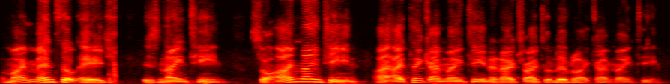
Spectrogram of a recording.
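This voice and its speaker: A man's voice: mid-range voice, very animated, moderate pace. A middle-aged American man from Florida, an engineer and school speaker, giving upbeat, motivational interview answers and repeating his key phrases. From USA, Florida.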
